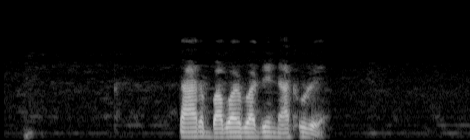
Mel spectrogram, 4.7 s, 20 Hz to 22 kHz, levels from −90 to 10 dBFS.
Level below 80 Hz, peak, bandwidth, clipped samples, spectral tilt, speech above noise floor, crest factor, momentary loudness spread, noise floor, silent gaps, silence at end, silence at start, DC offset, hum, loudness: -66 dBFS; -2 dBFS; 7 kHz; under 0.1%; -8.5 dB/octave; 53 dB; 20 dB; 9 LU; -70 dBFS; none; 1.5 s; 1.8 s; under 0.1%; none; -19 LUFS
